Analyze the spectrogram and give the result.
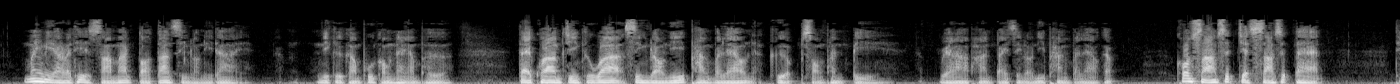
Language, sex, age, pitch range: Thai, male, 60-79, 70-90 Hz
